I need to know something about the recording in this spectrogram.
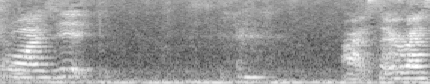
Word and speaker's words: choisis: Schwa, Um, E, it's I-T, but I don't know how to say Schwaz it. Alright, so everybody say je choisis, it. Just Schwazi.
